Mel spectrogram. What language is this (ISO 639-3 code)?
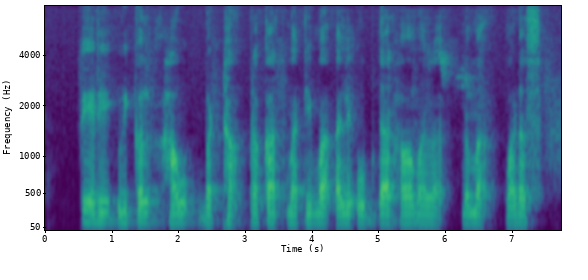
mar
